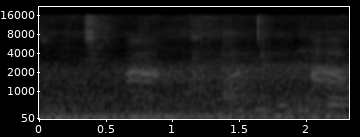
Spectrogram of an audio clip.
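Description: A bird calling briefly, a short harsh call about two-thirds of a second in, with a fainter call near the end, over a steady low rumble.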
